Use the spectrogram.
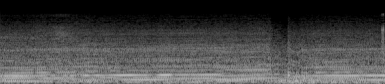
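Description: A Jaguar F-Type race car engine in Gran Turismo 7 roars steadily and loudly, a dense harmonic drone held at high revs with a slight dip near the end, close and continuous without speech.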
